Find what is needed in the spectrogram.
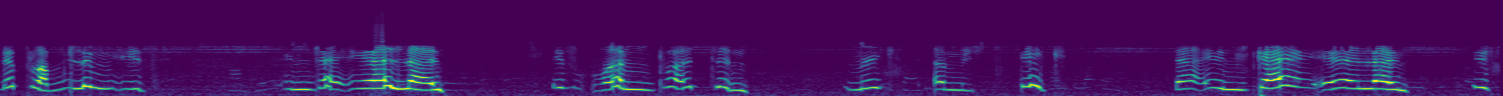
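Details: Adult passenger with cerebral palsy speaking about a disability-rights legal victory; dysarthria due to cerebral palsy.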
